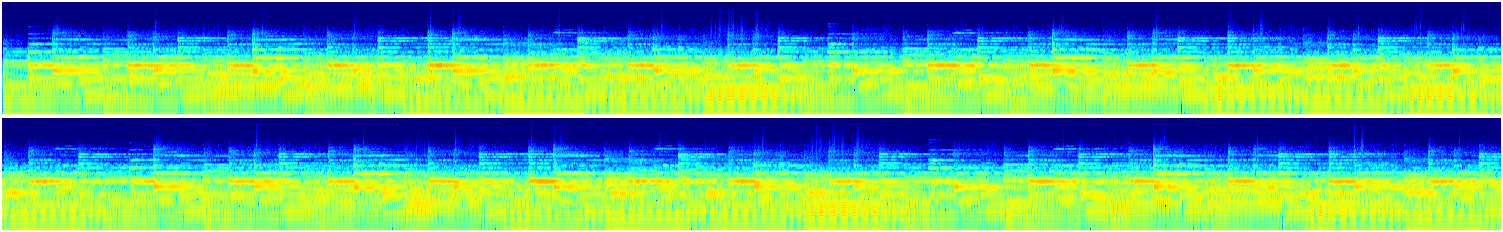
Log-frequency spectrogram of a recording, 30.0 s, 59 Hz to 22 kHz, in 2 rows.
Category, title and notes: Music > Solo instrument
Piano loops 018 efect 4 octave long loop 120 bpm
120, 120bpm, free, loop, music, piano, pianomusic, reverb, samples, simple, simplesamples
